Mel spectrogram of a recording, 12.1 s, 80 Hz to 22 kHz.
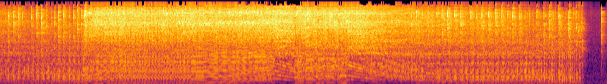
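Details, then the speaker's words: STIHL 015L chainsaw with 1/4 inch pitch chain, started on choke: small two-stroke buzzes at a fast steady pitch, briefly dips and picks back up cleanly, then shuts off; runs pretty good, normal running. "And that one runs pretty good. So that's my collection of saws, but the guy in the middle I don't really use much anymore."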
